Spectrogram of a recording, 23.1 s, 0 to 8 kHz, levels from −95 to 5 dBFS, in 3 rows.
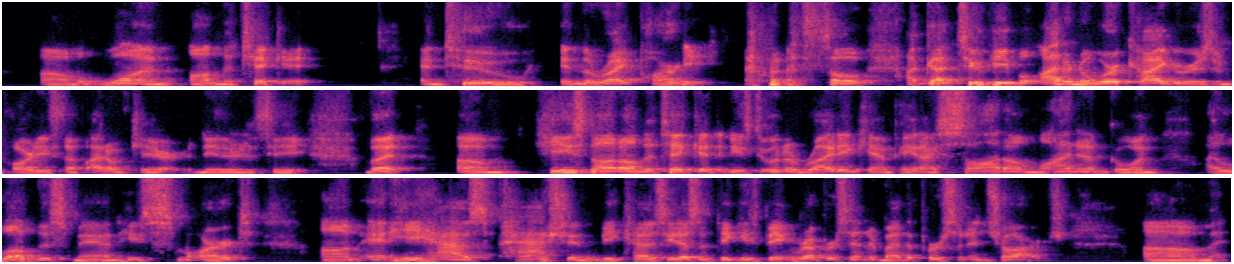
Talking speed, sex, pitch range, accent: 195 wpm, male, 110-160 Hz, American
